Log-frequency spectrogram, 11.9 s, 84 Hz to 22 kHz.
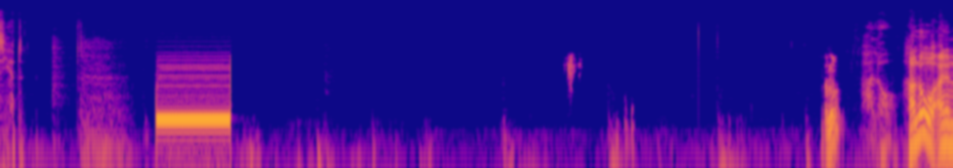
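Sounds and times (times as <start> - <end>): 
telephone ringback tone while a call is being placed: 2.0 - 2.9
speech: 10.3 - 10.6, 11.4 - 11.9.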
